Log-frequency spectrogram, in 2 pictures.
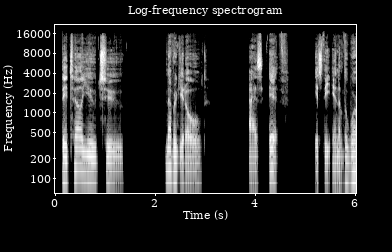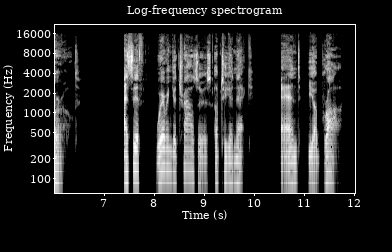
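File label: US English, commercial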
